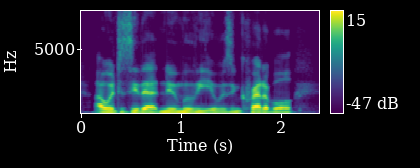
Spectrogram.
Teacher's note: that pause before incredible along with that Rising intonation really drives home how much I love the movie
